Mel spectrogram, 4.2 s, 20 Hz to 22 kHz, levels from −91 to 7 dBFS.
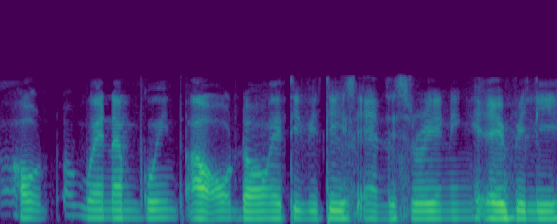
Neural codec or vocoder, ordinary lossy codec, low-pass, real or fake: none; AAC, 32 kbps; 5.4 kHz; real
